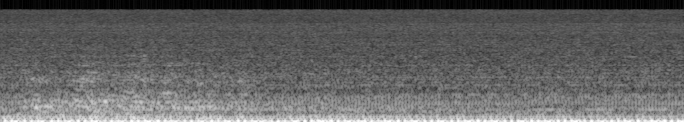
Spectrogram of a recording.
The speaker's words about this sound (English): Chrissy, start the car.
